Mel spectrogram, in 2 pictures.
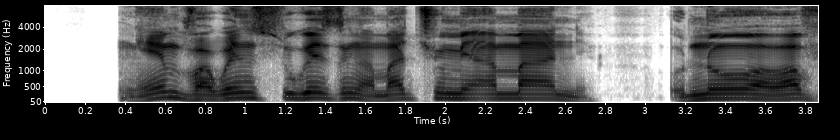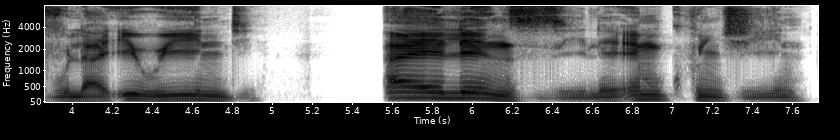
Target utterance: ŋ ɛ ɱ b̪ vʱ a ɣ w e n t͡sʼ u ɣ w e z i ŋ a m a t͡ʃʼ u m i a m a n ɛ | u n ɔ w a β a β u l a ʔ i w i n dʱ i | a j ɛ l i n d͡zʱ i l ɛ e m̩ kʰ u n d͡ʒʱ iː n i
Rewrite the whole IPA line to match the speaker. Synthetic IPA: ŋ ɛ ɱ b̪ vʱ a ɣ w e n t͡sʼ u ɣ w e z i ŋ a m a t͡ʃʼ u m i a m a n ɛ | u n ɔ w a w a v u l a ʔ i w i n dʱ i | a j ɛ l e n d͡zʱ i l ɛ e m̩ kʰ u n d͡ʒʱ iː n i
